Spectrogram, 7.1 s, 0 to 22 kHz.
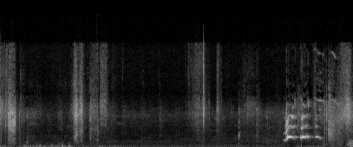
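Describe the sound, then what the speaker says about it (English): A litter of eight puppies whimpers and yips in short high-pitched bursts, sparse through the first seconds and then louder and denser near the end, over low background rumble and some faint talk. "We got puppies, got 8 of them."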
